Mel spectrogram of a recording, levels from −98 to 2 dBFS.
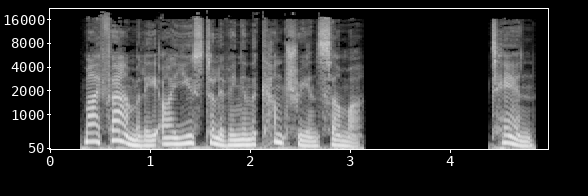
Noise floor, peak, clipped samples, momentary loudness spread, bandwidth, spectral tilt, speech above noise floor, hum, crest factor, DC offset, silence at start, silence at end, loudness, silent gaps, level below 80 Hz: under -90 dBFS; 0 dBFS; under 0.1%; 6 LU; 20 kHz; -5 dB/octave; over 80 dB; none; 12 dB; under 0.1%; 0.3 s; 0.15 s; -11 LUFS; 3.26-4.28 s; -26 dBFS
